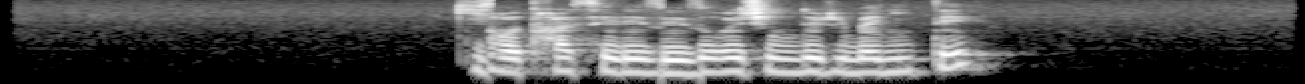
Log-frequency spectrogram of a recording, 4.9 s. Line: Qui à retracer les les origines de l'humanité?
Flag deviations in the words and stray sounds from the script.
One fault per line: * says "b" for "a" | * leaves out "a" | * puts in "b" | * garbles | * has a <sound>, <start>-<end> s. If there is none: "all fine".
all fine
